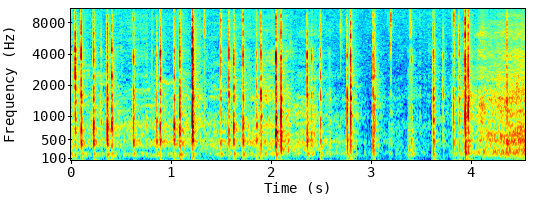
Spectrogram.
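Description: Long red nails tap rapidly and irregularly on the top of a small, closed, hollow blue Twinings cardboard tea box. Each tap is a short, dry click with a hollow low-mid body that dies away almost at once. Quieter scratchy brushing fills the gaps, ending in a soft rustle.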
